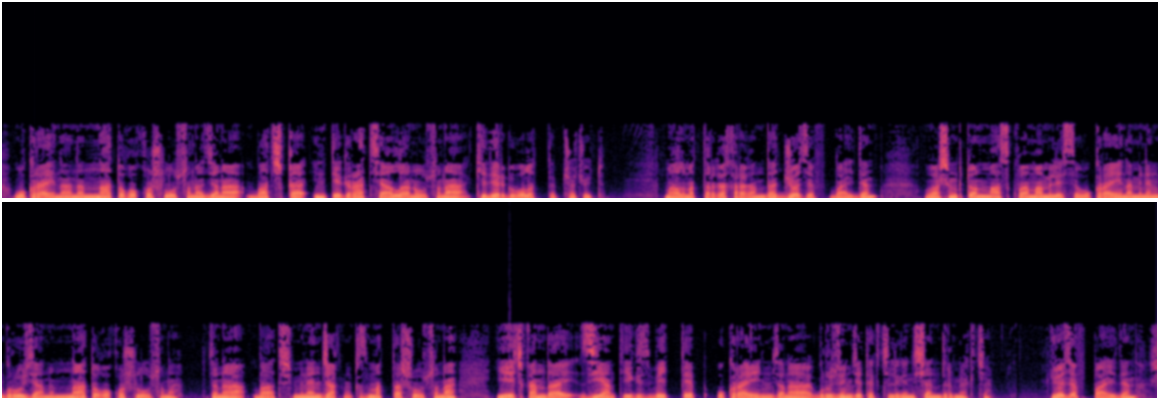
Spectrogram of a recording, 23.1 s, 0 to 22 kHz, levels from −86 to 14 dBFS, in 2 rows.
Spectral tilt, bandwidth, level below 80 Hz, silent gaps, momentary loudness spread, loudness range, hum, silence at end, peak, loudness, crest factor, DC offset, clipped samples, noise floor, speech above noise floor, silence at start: -7 dB/octave; 8.8 kHz; -42 dBFS; none; 5 LU; 2 LU; none; 0 s; 0 dBFS; -13 LUFS; 12 dB; under 0.1%; under 0.1%; -52 dBFS; 40 dB; 0 s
